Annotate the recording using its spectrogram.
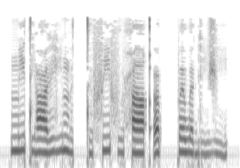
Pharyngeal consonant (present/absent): present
